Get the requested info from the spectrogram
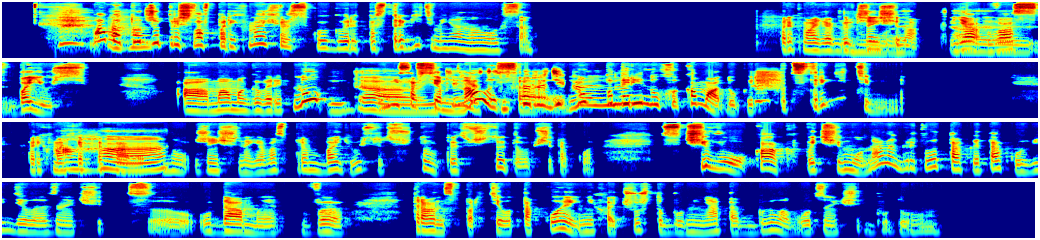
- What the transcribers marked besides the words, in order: tapping; laughing while speaking: "интересно"; other noise
- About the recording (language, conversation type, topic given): Russian, podcast, Что обычно вдохновляет вас на смену внешности и обновление гардероба?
